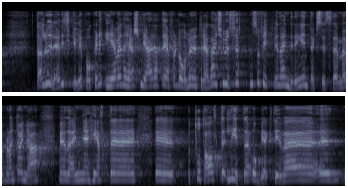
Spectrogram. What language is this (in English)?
Norwegian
